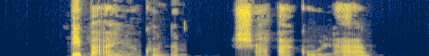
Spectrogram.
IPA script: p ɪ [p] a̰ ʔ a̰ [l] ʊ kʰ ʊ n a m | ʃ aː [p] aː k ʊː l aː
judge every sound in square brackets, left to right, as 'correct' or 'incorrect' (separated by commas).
correct, incorrect, correct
